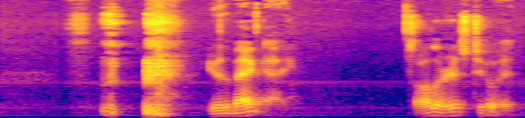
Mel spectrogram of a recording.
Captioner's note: coughs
